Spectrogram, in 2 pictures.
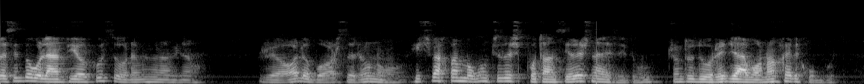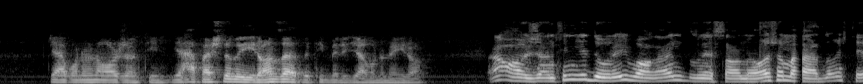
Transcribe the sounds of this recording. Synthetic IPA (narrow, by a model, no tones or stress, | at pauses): ɾe̞siːd̪̚be̞olæmpijɒkʰusone̞mid̪unæminɒ | reɒːlobɒːɾse̞lonohiːt͡ʃʰvæxt̪æmbeunt͡ʃʰizeʃpʰo̞t̪ʰɒnsijeleʃnæɾe̞siːd̪unt͡ʃʰo̞nt̪ʰud̪oːɾejed͡ʒævɒːnɒnxejlixub̚ːuːd̪̥ | d͡ʒævɒːnɒːneɒɾʒɒnt̪ʰinjeɦæfæʃd̪ɒbe̞iːɾɒːnzæd̪̚be̞t̪ʰimːelːiːd͡ʒævɒːnɒːne̞iːɾɒːn | æɒɾʒɑnt̪ʰinjed̪oːɾeiːvɒːɣeænɾesɒːnehɒːʃ̬omæɾd̪omeʃt̪ʰe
